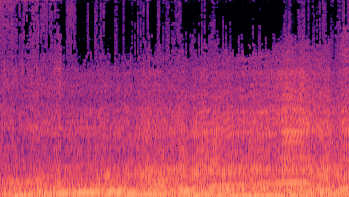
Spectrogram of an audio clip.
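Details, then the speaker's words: Toyota with simple four-wheel-drive system, pulling away from a stop on a drag strip: engine tone rises smoothly with plenty of power and no whine, clunk or gear noise, far quieter than a Dodge; healthy driveline. "of power, no problem, and really infinitely quieter than the Dodge."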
